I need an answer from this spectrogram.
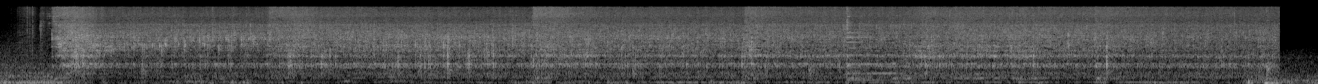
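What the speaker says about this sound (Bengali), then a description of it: "এদিকে মাছেও নুন হলুদ মাখিয়ে রেখেছি, মাছটা ভাজতে দিই" Fish rubbed with salt and turmeric frying in a pan, a loud continuous sizzle that starts abruptly and holds steady for about twelve seconds before cutting off.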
